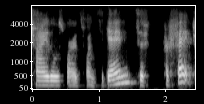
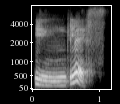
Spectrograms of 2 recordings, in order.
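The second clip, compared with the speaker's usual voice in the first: inglés with the last syllable raised, in-GLES; stress on the e. Shown as a demonstration. Teacher modelling inglés, stress on the é. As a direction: lift the é in inglés. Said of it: "Accent up on the E".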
